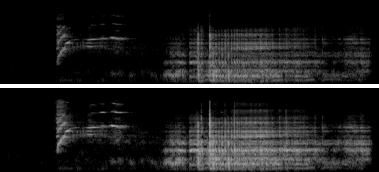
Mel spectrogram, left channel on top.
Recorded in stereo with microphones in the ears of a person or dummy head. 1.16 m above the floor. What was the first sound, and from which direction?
A squeak, 40° right (ahead or behind).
